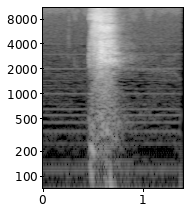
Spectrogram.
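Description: A single sharp, hissing burst of air lasting under half a second, typical of one sneeze.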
